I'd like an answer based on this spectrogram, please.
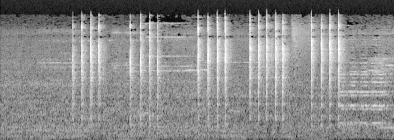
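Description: A thin metal blade picking and scraping at dried cement on the rim of a stainless steel floor drain grating and the tile beside it, making quick groups of sharp metallic clicks, three to six at a time, about once a second.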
